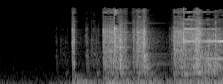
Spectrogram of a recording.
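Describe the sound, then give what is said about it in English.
A short cash-register cha-ching notification that plays each time someone visits a website: a bright mechanical clatter in quick bursts, ending with a ringing bell tone. It is clear, with no one talking. “Okay, so I get the cash register sound every single time somebody goes to my website.”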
